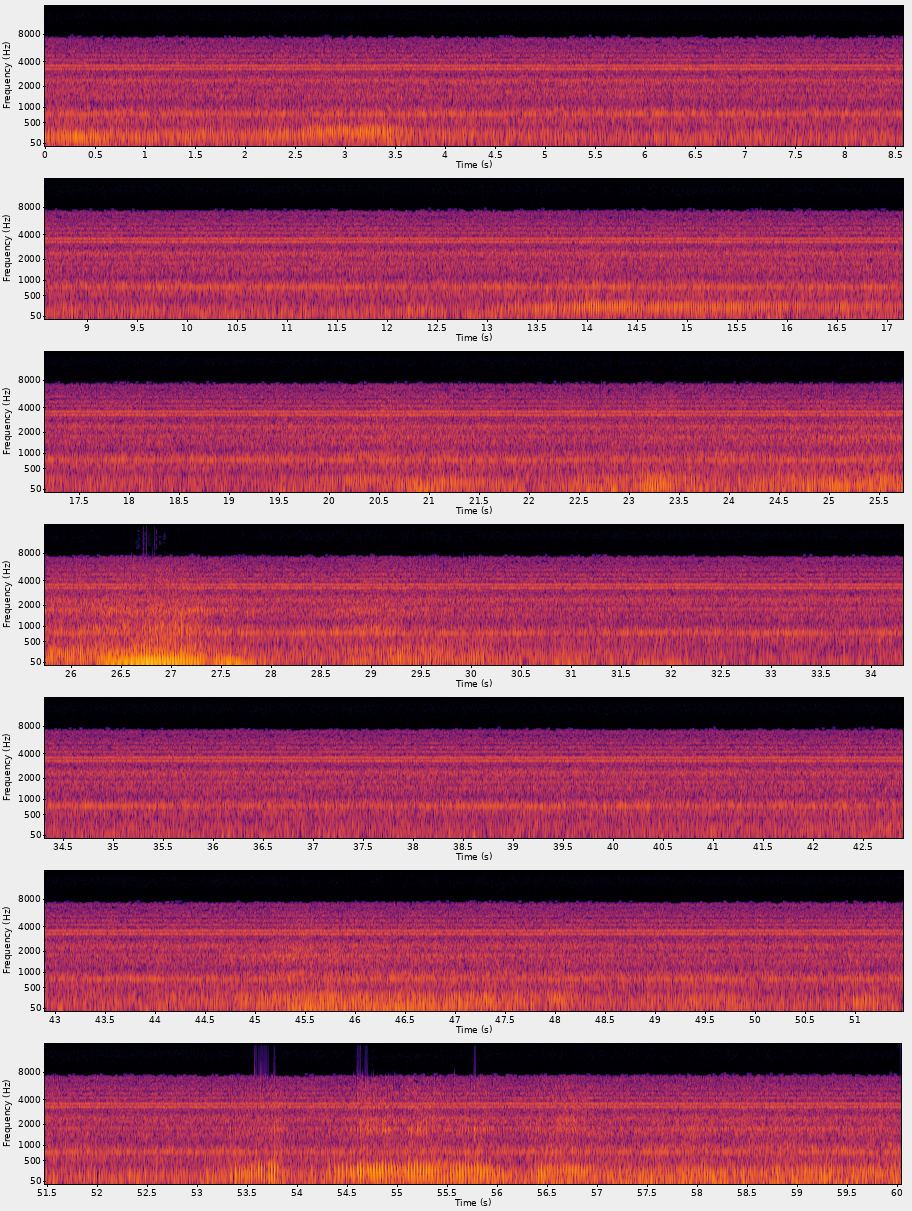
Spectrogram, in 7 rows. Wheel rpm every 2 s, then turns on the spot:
0, 0, 0, 0, 0, 0, 0, 0, 0, 0, 0, 0, 0, 0, 0, 0, 0, 0, 0, 0, 0, 0, 0, 0, 0, 0, 0, 0, 0, 0.
none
